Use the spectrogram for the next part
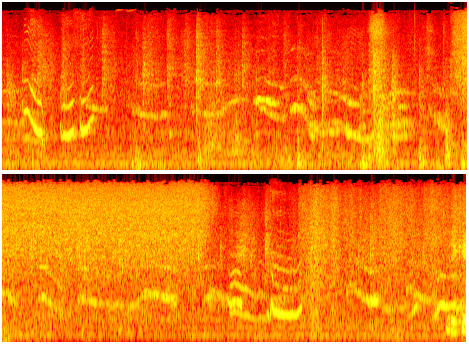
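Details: Bichon Frisé puppies from a small kennel making a steady stream of high, wavering squeaks and whimpers, many overlapping. A burst of running water hisses in the middle, and there is faint background clatter.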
